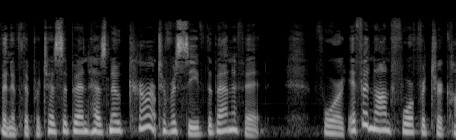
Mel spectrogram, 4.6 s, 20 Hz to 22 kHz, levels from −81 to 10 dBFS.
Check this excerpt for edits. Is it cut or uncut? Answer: cut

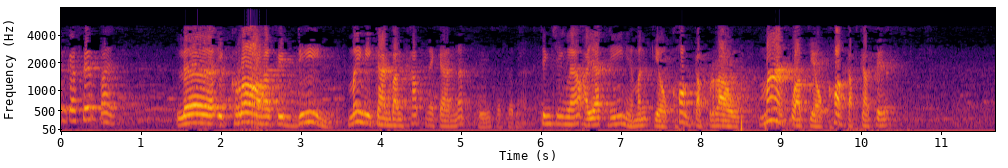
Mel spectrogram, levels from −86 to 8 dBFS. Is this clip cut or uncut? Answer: cut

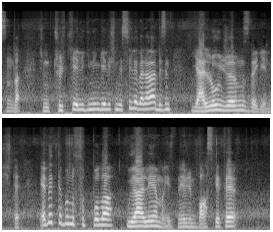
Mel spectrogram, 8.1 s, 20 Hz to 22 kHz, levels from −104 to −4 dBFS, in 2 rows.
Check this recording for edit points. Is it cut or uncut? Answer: uncut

